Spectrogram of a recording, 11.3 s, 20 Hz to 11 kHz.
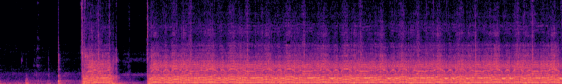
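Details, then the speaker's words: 1962 Dodge 100 cranking after about 25 years unstarted, old Carter carburetor: a few clicks, then steady fast cranking with no strong compression pulses; low compression suspected, not tested. "Well, she sure don't have much. Not much at all. But it might be enough to get it fired up and started."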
